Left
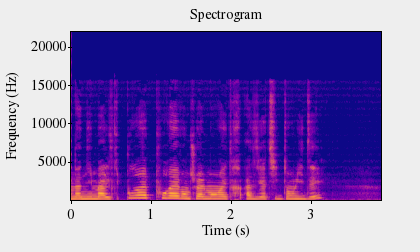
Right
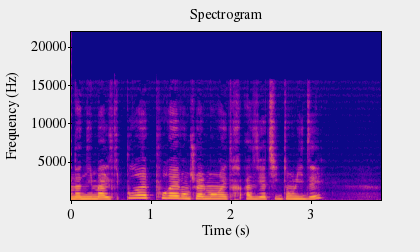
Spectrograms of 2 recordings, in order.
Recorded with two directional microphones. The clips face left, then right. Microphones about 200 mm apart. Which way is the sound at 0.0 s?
25° right (ahead or behind).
